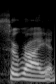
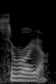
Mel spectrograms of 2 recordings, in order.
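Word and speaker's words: Surya: up Josh Saroja Isaac it is suryya not Saroja I apologize ahead of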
